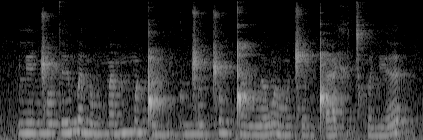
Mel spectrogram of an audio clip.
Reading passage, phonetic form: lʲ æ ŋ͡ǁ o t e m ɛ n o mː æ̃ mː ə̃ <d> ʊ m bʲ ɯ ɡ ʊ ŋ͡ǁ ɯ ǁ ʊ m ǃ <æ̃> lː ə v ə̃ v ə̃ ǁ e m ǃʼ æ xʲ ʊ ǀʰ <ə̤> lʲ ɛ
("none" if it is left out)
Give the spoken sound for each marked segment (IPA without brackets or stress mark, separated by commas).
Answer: ǃ, ə̃, ə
